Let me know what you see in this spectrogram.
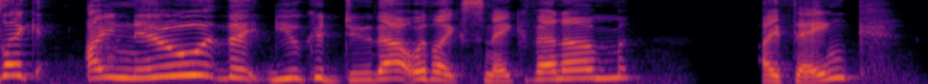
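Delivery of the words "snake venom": usual speaking voice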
